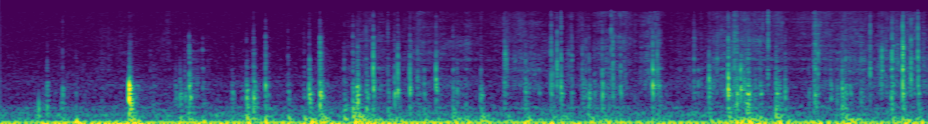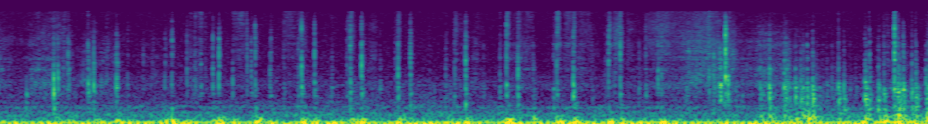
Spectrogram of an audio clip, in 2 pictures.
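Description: Long pink acrylic nails rapidly tap and scratch a clear plastic Poland Spring water bottle, hollow and largely filled with water, held in one hand while a mini microphone is held close by to record. Quick, dense clicks and scratchy crinkles run throughout over a steady low hum.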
